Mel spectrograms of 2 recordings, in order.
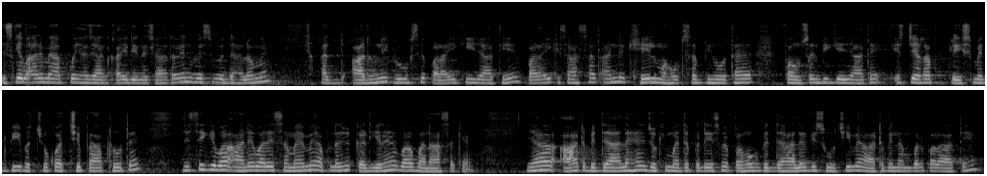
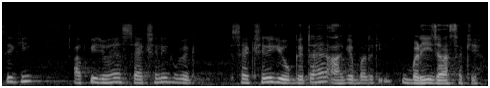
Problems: background sounds at intervals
